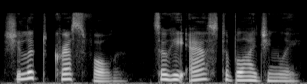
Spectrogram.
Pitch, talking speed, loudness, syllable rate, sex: 190 Hz, 135 wpm, -18 LUFS, 5.1 syllables/s, female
